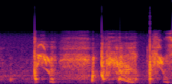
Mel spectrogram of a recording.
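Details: Adult with a persistent cough of about two weeks, trying boiled honey-water steam as a home remedy; three harsh cough bursts in quick succession, each with a voiced, rough tail.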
